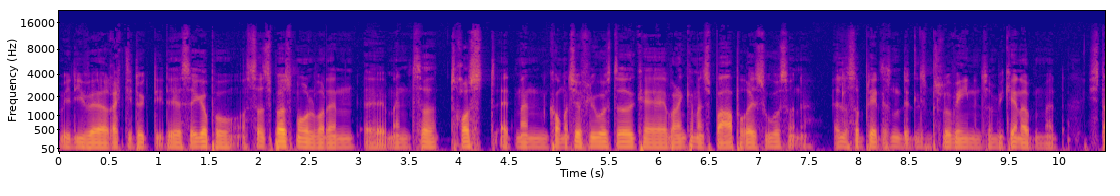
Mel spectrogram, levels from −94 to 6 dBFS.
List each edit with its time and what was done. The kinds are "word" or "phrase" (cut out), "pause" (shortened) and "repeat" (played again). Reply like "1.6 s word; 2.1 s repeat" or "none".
3.0 s pause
